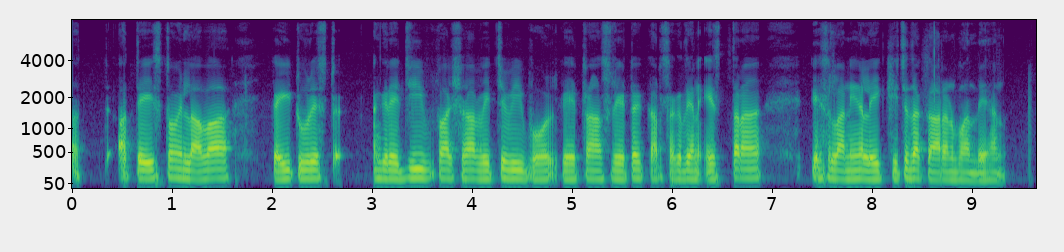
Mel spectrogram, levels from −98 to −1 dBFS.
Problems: none marked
